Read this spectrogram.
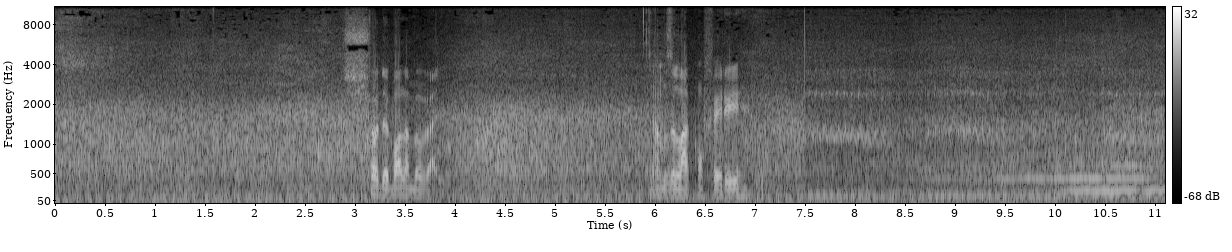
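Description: Wind rushes and buffets past a moving motorcycle.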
